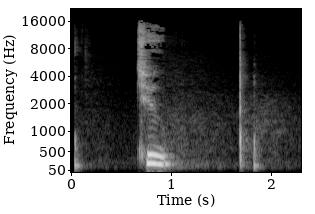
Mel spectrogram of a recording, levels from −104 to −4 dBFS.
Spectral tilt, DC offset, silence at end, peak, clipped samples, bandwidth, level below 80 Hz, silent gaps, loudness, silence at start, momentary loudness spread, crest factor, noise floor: -5 dB/octave; under 0.1%; 0.45 s; -10 dBFS; under 0.1%; 16 kHz; -72 dBFS; none; -26 LUFS; 0.05 s; 25 LU; 20 dB; -75 dBFS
